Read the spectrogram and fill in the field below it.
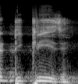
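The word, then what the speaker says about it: decrease: तो DE से पढ़ेंगे डी, उसके बाद CREA, तो इसे हम पढ़ेंगे क्री। क्या पढ़ेंगे, क्री। और SE से जॉ, तो लिखा गया डिक्रीज।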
